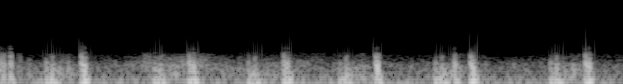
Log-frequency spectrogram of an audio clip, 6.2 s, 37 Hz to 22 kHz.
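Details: Self-recorded own heart, suspected systolic murmur at pulmonic valve: regular low heart sounds about 60/min with a faint rough noise between them, possibly a mid-systolic murmur.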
